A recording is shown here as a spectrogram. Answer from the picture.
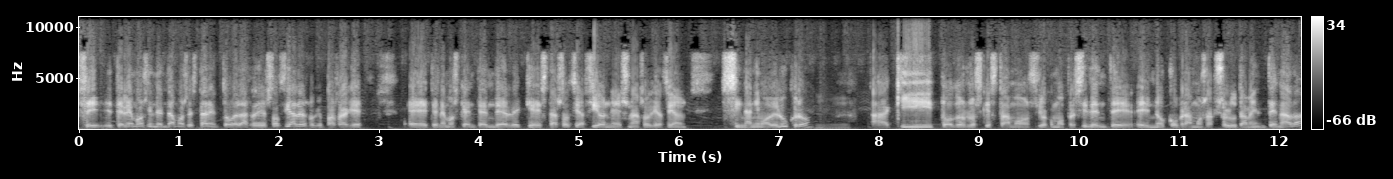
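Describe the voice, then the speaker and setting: Over music in the background, a man speaks at a very fast pace with a medium pitch and ordinary pitch variation. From Spain, Barcelona. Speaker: DJ and music producer. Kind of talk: interview. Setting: remote line.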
